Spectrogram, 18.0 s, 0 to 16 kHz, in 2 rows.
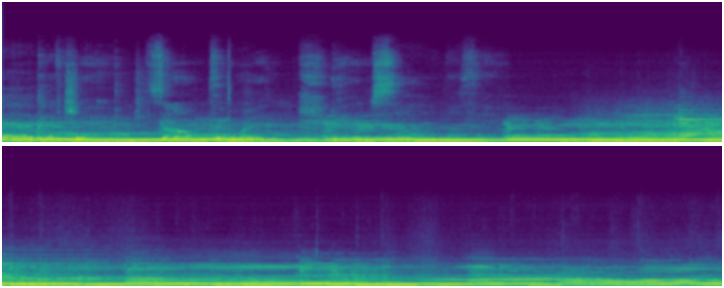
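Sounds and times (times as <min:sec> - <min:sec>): bass guitar: 0:00.0 - 0:18.0
electric guitar chords: 0:00.0 - 0:18.0
live rock band: 0:00.0 - 0:18.0.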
